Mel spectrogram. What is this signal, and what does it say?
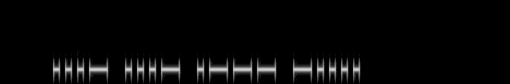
Morse code, heard as a keyed tone, about 20 wpm, 700 Hz. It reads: VVJ6
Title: Four Challenging Letter-Number Combinations 20wpm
